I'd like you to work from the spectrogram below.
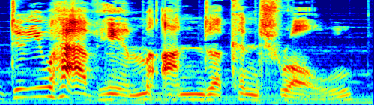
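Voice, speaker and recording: A storyteller voicing an elderly merfolk woman elder, sly, calm and wise, who speaks in a slow, measured way. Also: medium pitch, over music, pitched above the performer's own voice.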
